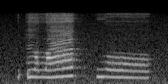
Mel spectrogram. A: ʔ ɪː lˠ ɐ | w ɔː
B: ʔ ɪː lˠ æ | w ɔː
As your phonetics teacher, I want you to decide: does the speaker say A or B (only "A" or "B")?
B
